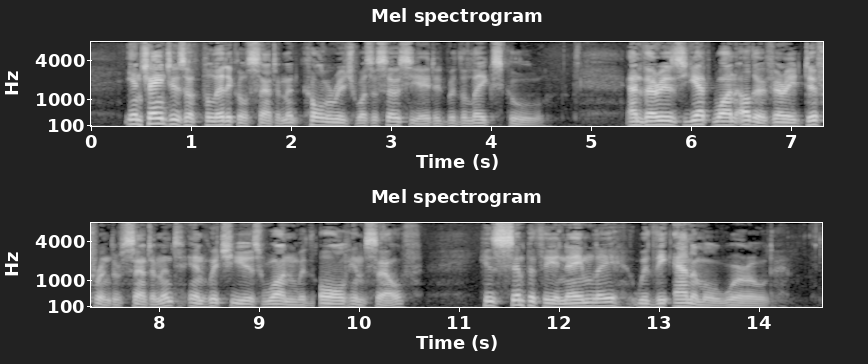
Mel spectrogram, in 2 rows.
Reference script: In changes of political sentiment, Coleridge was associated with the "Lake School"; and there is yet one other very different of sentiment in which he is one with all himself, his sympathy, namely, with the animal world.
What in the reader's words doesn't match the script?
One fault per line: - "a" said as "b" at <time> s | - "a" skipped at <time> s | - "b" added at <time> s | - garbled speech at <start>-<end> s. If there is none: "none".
none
